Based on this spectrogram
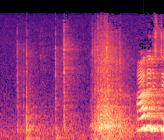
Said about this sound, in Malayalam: ആദ്യം ഒരു സ്റ്റിച്ച് സെന്ററിലൂടെ ഒന്ന് കൊടുക്കാം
